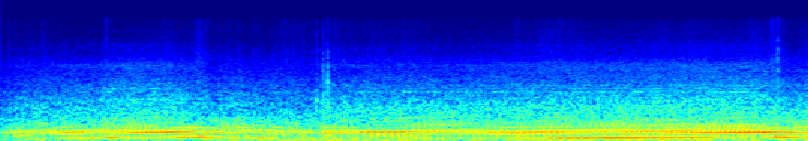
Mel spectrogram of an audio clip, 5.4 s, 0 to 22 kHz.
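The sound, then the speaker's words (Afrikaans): The 2.5 turbo diesel engine of an X-Rider bakkie (pickup) runs, its gruff, throaty drone holding steady and swelling slightly in pitch as it's revved gently; the engine is rougher and noisier than its rivals at idle and low speed. No one speaks. “Die X-Rider se 2.5 turbo diesel is grower en meer lawaaierig as sy teenstanders teen luier en laaspoed hoewel hy heel beskaafd op die oop pad loop.”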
